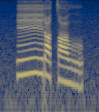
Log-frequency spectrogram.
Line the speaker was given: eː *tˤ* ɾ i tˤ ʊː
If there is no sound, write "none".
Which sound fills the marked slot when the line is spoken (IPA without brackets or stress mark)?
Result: none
